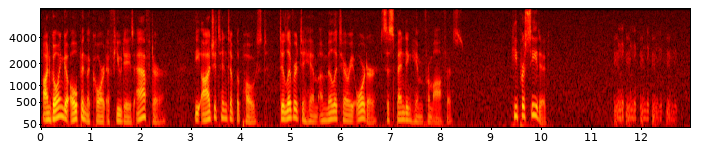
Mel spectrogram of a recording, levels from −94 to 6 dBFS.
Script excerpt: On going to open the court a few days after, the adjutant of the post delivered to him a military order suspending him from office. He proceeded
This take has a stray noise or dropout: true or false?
true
